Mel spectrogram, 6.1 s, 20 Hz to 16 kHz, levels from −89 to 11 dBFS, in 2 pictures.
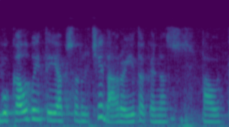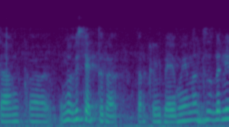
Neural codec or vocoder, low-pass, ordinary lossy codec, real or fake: codec, 16 kHz, 16 kbps, FunCodec, trained on Chinese and English, 50 frames a second; 7.2 kHz; Opus, 16 kbps; fake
